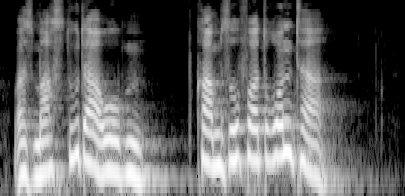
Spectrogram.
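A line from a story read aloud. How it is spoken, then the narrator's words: Calling. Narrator (German): rief einer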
